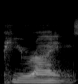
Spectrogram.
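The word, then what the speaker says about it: Perine: You had, I can't remember his name, but Panarin, number 34 on the Bengals. – I think you pronounce it Pirine. Samaj Pirine. Yeah, I think that's how you pronounce it.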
